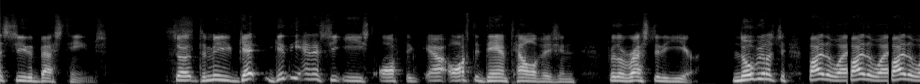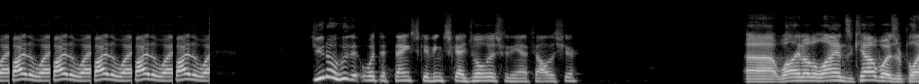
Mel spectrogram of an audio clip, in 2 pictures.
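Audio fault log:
8.47–11.29 s, broken-record loop: a fragment of speech about 0.41 s long repeats exactly, back to back, seven times, so the same short sliver of sound stutters for nearly three seconds before the clip moves on. This likely comes from a stalled player, encoder or stream that kept re-sending the last chunk it held. Whatever speech belonged in that stretch never arrives, so it is lost rather than merely delayed.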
